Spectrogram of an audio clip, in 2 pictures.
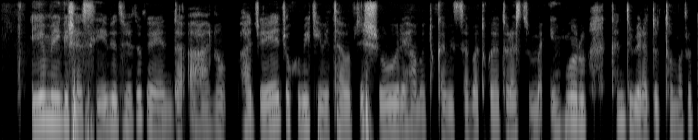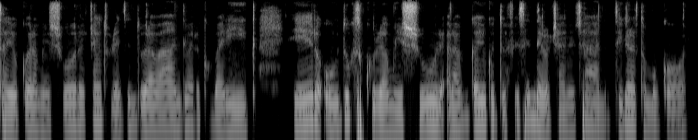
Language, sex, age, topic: Rundi, female, 18-24, education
